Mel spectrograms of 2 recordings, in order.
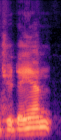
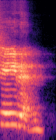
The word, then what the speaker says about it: Jaden: It's going to be Jadan. Yeah. Did I say it right? It's Jaden.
